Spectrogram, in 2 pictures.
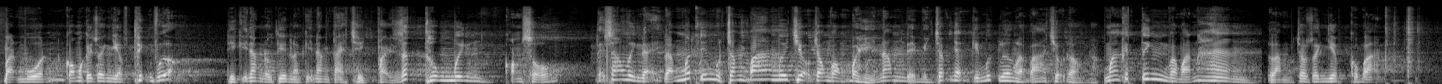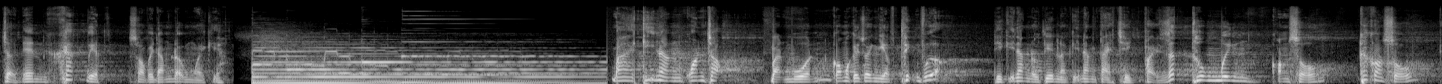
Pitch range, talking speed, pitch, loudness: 120-185 Hz, 215 wpm, 155 Hz, -16 LUFS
